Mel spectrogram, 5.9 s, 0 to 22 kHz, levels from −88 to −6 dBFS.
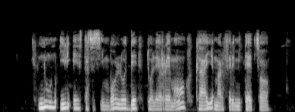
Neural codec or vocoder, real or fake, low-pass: none; real; 7.2 kHz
